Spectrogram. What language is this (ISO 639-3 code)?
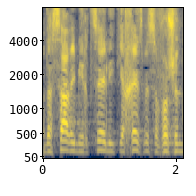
heb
